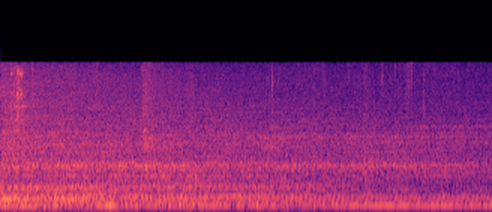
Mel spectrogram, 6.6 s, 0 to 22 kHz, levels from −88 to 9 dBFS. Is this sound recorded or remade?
recorded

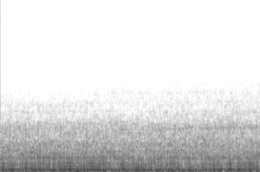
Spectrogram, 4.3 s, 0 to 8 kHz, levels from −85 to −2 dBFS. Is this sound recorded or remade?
remade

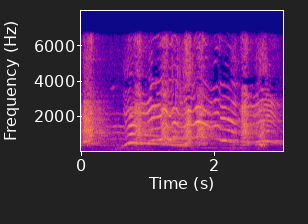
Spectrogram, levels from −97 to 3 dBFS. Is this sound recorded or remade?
recorded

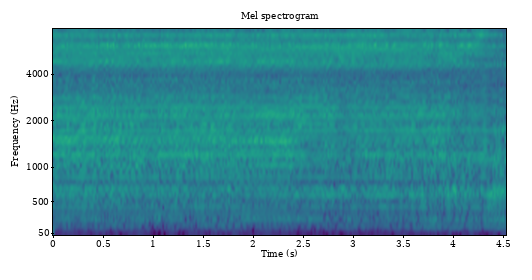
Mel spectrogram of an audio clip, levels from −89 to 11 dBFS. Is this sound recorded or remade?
remade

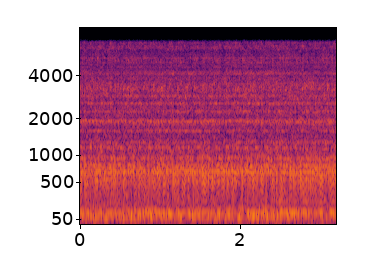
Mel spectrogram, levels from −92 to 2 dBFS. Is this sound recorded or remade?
remade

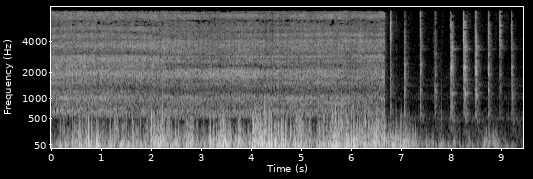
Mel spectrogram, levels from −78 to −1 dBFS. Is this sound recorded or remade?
recorded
